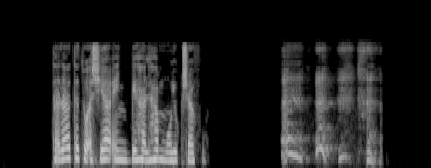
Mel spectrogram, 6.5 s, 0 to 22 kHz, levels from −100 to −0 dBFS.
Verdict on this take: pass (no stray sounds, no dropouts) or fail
fail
